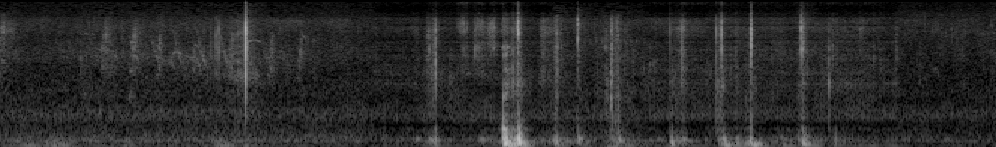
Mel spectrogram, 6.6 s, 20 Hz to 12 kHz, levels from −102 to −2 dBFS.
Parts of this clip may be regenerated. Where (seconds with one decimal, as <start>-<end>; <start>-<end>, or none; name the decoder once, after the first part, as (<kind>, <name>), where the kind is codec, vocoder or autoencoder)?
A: 2.5-3.7 (codec, SNAC); 4.3-6.0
